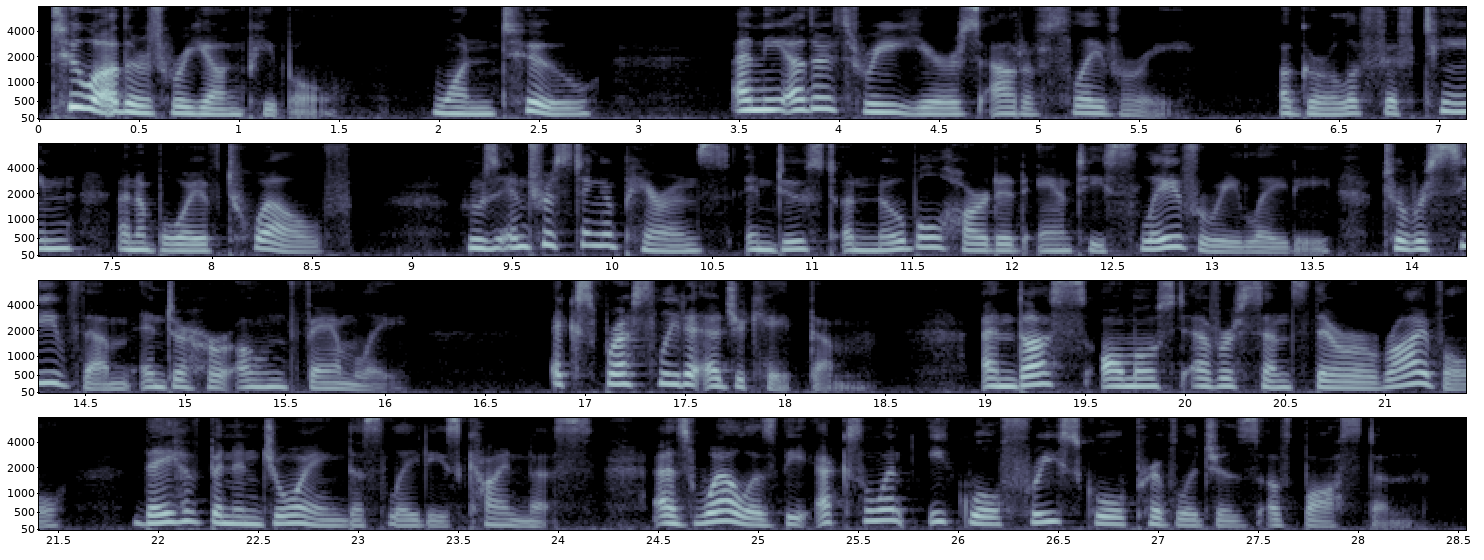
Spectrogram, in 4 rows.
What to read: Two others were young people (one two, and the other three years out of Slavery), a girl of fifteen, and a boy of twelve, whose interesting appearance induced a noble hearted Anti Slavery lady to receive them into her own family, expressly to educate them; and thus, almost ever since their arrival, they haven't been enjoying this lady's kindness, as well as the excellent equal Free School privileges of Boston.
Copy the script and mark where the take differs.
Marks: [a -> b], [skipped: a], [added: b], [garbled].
Two others were young people (one two, and the other three years out of Slavery), a girl of fifteen, and a boy of twelve, whose interesting appearance induced a noble hearted Anti Slavery lady to receive them into her own family, expressly to educate them; and thus, almost ever since their arrival, they [haven't -> have] been enjoying this lady's kindness, as well as the excellent equal Free School privileges of Boston.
